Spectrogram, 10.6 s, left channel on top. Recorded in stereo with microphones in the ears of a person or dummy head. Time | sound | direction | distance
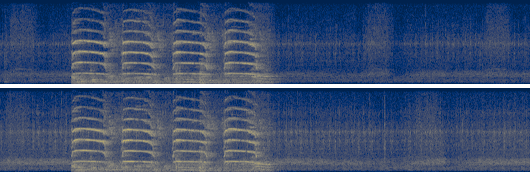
1.4 | a scream | 10° right (ahead or behind) | 8 m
